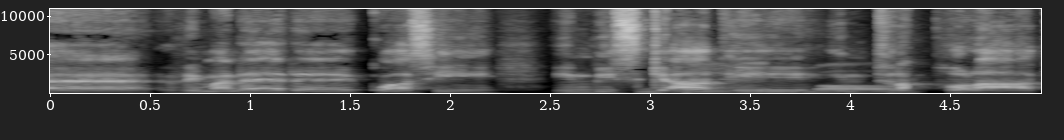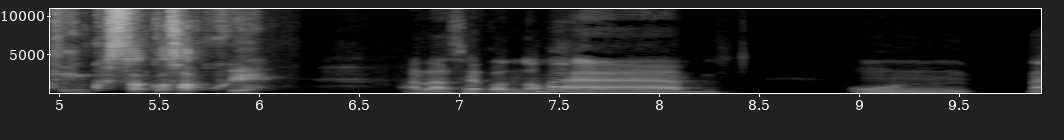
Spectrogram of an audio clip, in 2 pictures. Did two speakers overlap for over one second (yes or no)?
yes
